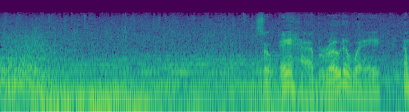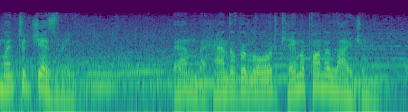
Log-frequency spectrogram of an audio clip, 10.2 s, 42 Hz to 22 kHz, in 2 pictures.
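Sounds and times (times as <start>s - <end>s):
thunder rumbling: 0.0s - 7.2s
wind gusts: 0.0s - 7.6s
heavy rain: 0.0s - 10.2s
speech: 3.3s - 6.2s, 7.3s - 10.0s.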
